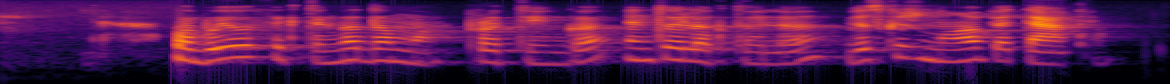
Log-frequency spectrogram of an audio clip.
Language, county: Lithuanian, Kaunas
